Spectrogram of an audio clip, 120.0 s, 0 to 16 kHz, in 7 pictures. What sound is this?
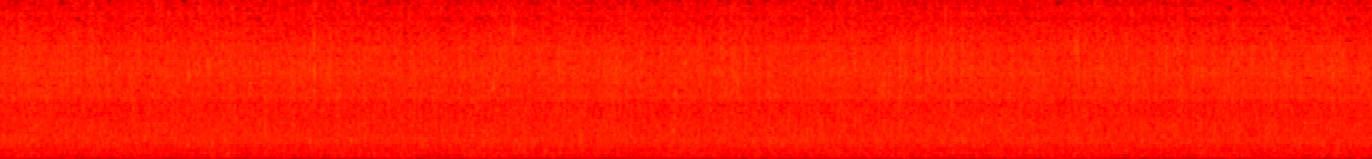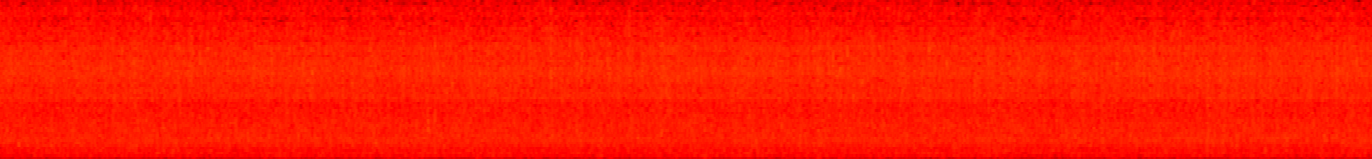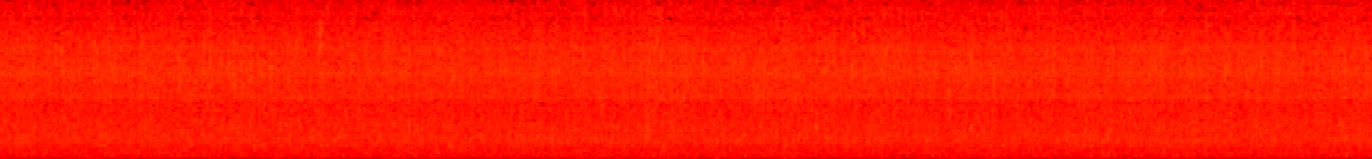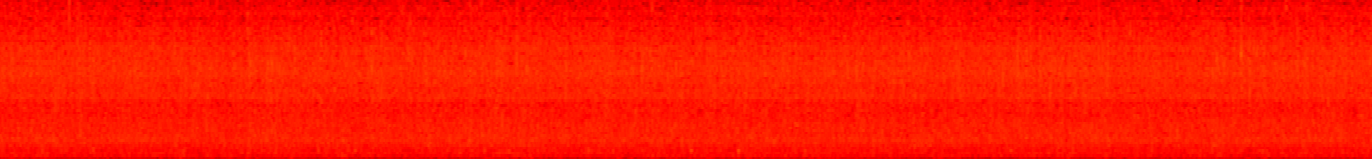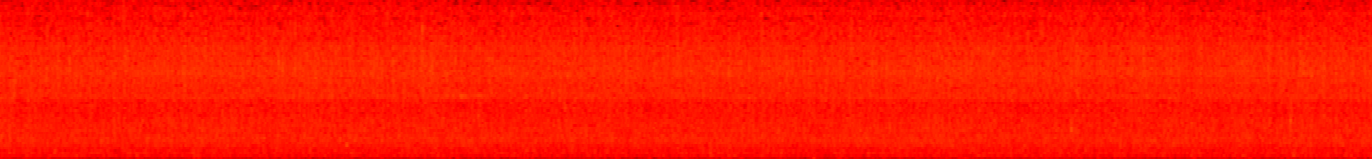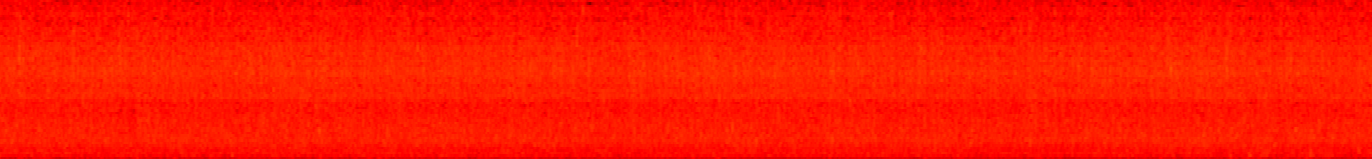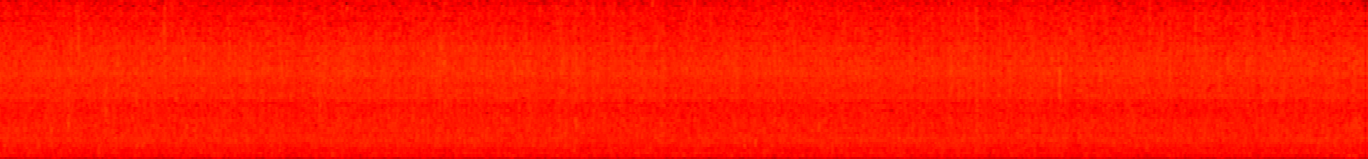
Larrun Riviere close distance
Rivière près de La Rhune, pays basque.
Distance moyenne.
River next to Larun, basque country. Med. distance
Sound Devices 633/Schoeps MSTC64 ORTF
